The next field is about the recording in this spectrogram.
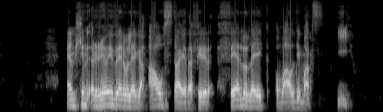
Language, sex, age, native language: Icelandic, male, 30-39, Ukrainian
